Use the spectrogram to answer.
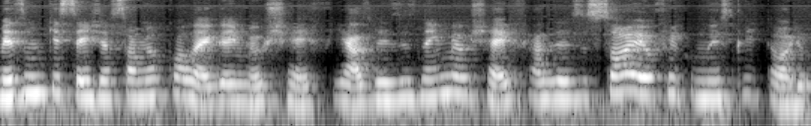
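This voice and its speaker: Bright and sharp in tone, a woman's voice rings out at a high pitch. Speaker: vlogger. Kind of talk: casual vlog monologue. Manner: casual, self-correcting.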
